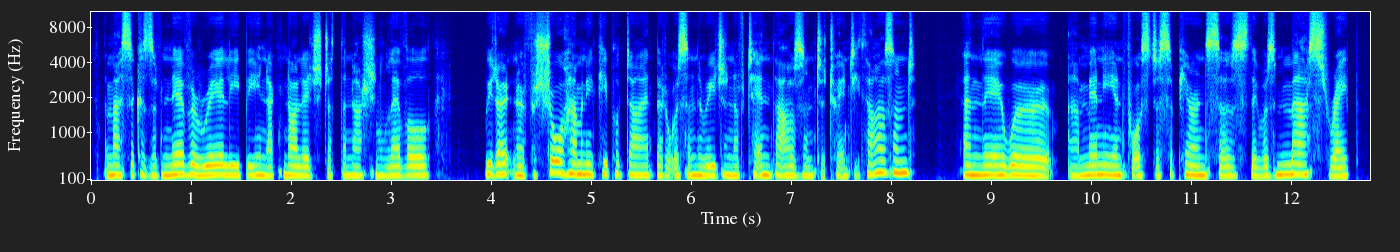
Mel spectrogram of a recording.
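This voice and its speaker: A middle-aged woman from Zimbabwe speaks in a fairly low voice, measured and earnest, pausing with ums as she explains. The sound is dry and close, with no room around it. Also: a little mellow, no echo. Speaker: guest, forensic anthropologist. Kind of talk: thoughtful interview answers.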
